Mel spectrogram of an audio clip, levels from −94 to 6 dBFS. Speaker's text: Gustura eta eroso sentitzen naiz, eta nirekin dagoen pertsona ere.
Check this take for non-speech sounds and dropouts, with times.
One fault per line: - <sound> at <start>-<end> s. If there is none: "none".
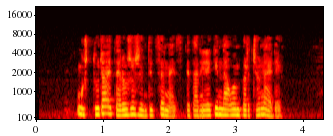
none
